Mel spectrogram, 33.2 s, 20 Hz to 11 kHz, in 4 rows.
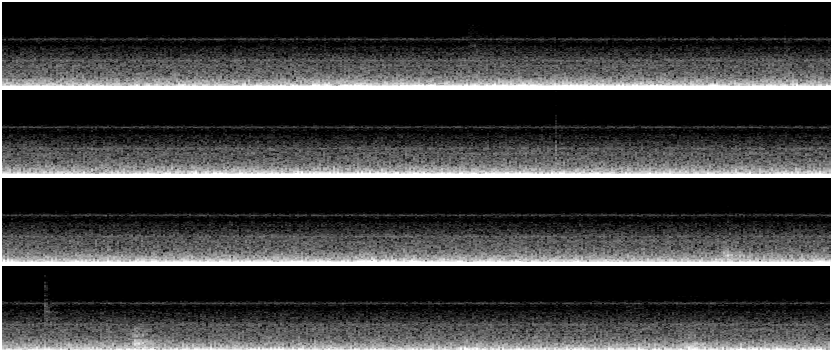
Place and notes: International Criminal Tribunal for the Former Yugoslavia Den Haag, Netherlands - ICTY Ambience
Ambience of a corridor and one of the courtrooms at the ICTY, Den Haag
Zuid-Holland, Nederland, 3 October 2016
